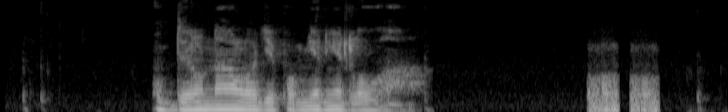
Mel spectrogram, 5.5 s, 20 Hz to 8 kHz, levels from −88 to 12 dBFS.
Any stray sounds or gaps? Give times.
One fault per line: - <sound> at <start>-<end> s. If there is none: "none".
- laugh at 4.4-4.9 s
